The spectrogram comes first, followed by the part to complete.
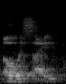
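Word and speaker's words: oocyte: So fertilization and that's pronounced oasite.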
